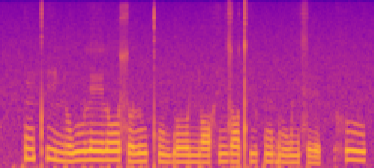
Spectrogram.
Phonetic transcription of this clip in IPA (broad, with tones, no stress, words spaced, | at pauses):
kʷũ˦ pʰi˦˨ɲʊ˨wu˦ leː˦loː˦sʊ˨ lu˦ kʰũ˨ɡ͡boː˨ ɲɔ˨ hĩ˦zɔ˦tʰi˦ kʷũ˦ɓu˨wĩ˨sɪ˨ | hu˦˨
